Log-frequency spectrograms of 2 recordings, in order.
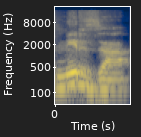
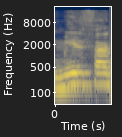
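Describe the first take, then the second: First: "Mirza" with an s sound for the z; "Mirza" with a hissed s, no Spanish th; correct pronunciation. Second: "Mirza" with a Castilian th for the z; "Mirza" lisped Spanish-style, as the mistaken reading; wrong pronunciation. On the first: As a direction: say "Mirza" as MEER-sa. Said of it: "simplemente por la fonética". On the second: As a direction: say "Mirza" as MEER-tha. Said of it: "Mirza no es Mirza". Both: Shown as a demonstration.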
